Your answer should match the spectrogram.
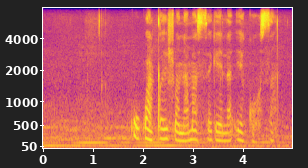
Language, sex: Xhosa, female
